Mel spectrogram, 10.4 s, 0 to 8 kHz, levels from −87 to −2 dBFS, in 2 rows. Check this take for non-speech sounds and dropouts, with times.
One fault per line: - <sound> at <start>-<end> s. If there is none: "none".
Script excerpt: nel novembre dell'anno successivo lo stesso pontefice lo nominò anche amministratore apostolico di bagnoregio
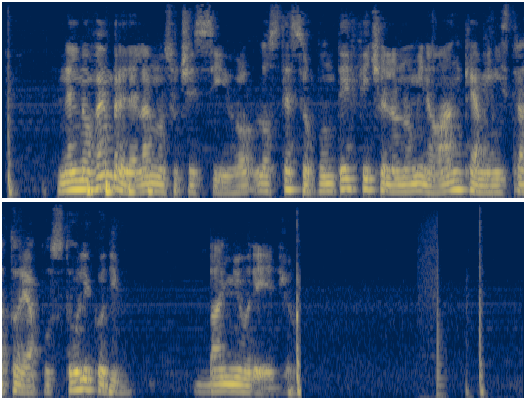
- thud at 9.4-9.7 s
